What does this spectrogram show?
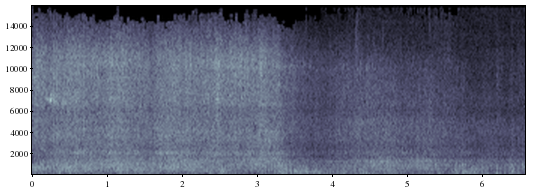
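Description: Passenger train passing at speed, a loud rushing rumble that eases after about three seconds, with wind buffeting the microphone.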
